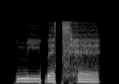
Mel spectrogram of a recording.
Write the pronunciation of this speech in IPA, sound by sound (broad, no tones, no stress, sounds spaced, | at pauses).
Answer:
m i ɓ ɛ t͡sʰ ɛ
